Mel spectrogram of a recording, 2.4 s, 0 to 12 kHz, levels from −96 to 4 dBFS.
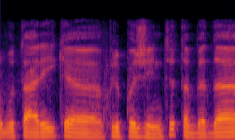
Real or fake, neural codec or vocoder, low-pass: real; none; 7.2 kHz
